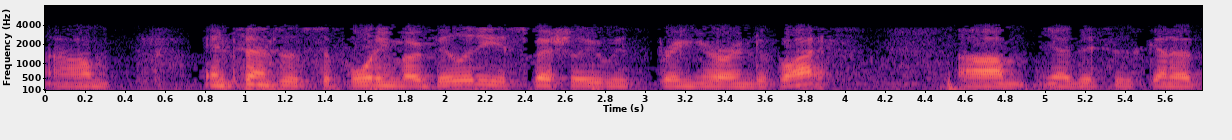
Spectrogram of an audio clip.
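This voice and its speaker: With an Australian accent, a man speaks fairly quickly in a fairly low, flat monotone. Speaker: security solutions architect presenting a webinar. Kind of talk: technical webinar presentation. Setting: conference call. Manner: hesitant, many fillers (um, uh).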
